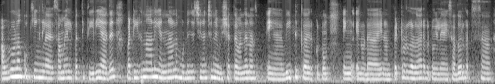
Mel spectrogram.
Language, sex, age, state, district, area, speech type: Tamil, female, 18-30, Tamil Nadu, Salem, urban, spontaneous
